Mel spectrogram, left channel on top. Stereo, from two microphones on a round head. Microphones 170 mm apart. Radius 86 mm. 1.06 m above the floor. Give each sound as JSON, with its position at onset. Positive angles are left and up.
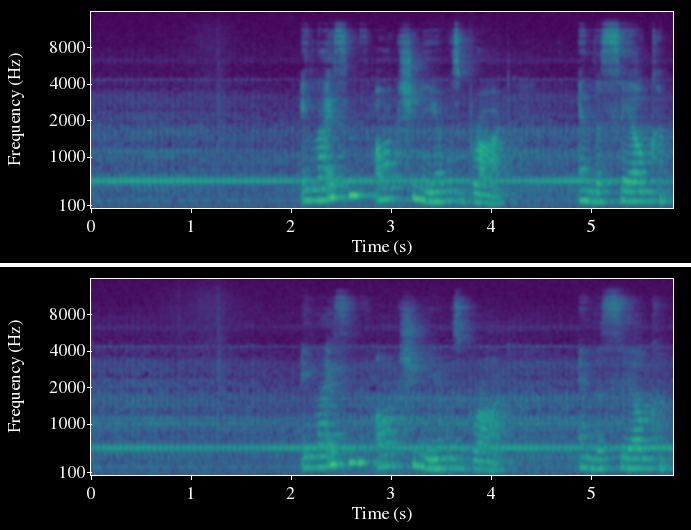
{"t": 2.1, "sound": "a woman speaking", "side_deg": 50, "distance_m": 1.4}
